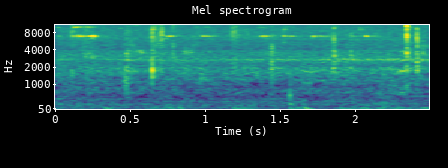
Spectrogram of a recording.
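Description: Footsteps on a paved roadside, a few separate steps over steady outdoor background noise. A faint high chirp repeats about three times a second.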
